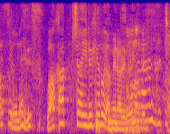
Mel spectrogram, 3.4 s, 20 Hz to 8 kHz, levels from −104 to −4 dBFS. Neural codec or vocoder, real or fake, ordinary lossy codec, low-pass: none; real; none; 7.2 kHz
